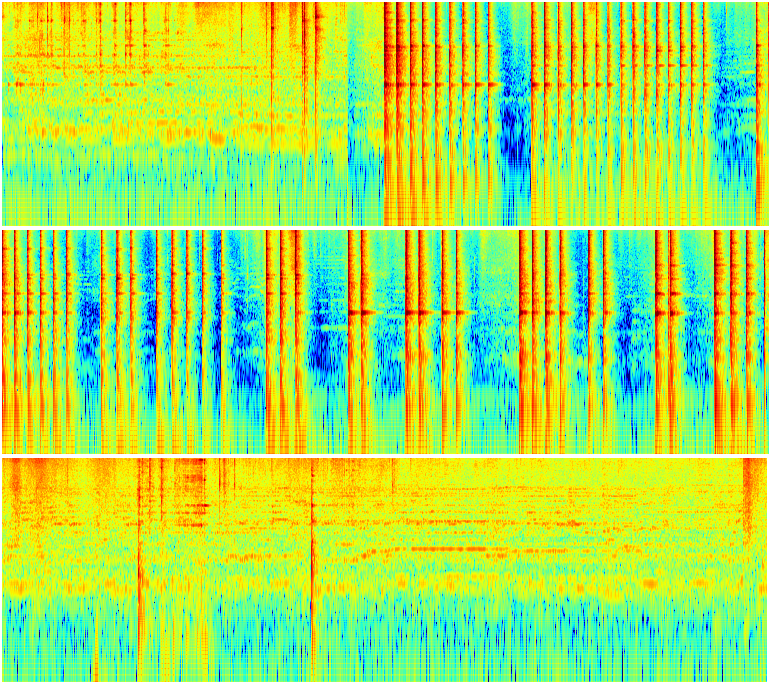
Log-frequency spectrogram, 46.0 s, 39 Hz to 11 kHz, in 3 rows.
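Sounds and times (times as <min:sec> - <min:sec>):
hammer striking metal: 0:07.6 - 0:10.0, 0:10.6 - 0:14.2, 0:22.2 - 0:22.8, 0:23.4 - 0:24.7, 0:25.6 - 0:27.6, 0:28.4 - 0:29.0, 0:29.6 - 0:30.7.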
